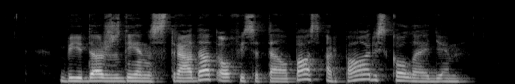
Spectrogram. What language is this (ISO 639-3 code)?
lav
